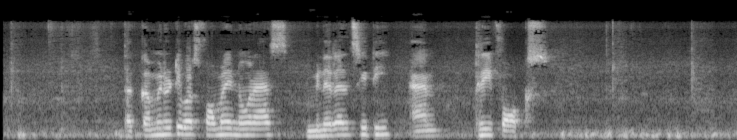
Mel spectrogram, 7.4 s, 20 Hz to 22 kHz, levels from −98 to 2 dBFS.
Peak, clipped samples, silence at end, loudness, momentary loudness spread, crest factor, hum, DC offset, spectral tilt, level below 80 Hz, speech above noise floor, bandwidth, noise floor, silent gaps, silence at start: -2 dBFS; under 0.1%; 0 s; -15 LUFS; 19 LU; 16 dB; none; under 0.1%; -4 dB/octave; -54 dBFS; 21 dB; 12.5 kHz; -36 dBFS; none; 0.05 s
